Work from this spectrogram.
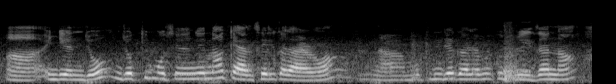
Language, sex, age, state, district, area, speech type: Sindhi, female, 30-45, Delhi, South Delhi, urban, spontaneous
